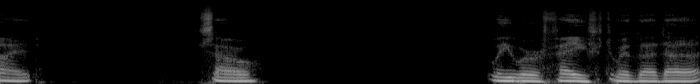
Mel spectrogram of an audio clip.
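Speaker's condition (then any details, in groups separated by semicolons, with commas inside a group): Multiple sclerosis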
